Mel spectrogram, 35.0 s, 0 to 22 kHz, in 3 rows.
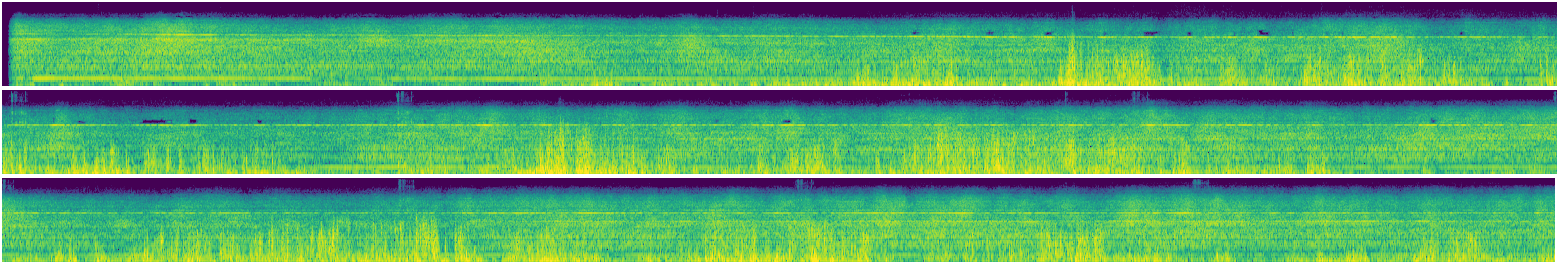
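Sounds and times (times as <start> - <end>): jet engines whining: 0.0 - 34.9.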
